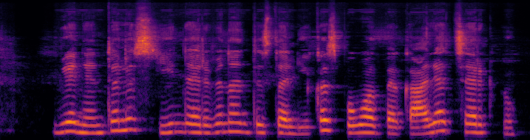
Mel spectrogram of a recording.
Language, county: Lithuanian, Alytus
